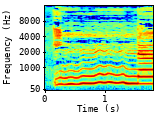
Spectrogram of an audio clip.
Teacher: Inna nun bersabdu wajib dengung. Ya, nun bersabdu wajib dengung dua harakat wajib al-gunah. Inna na sini panjang 4 hingga 5 harakat mad jaiz kerana pertemuan alif mad dengan hamzah ya.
